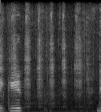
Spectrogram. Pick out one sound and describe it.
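A dog pants softly close by.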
